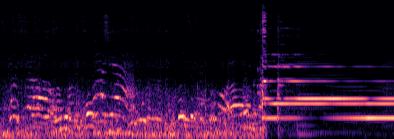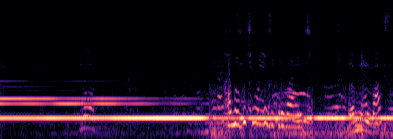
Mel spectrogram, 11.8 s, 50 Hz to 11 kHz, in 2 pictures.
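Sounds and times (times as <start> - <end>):
lively crowd chatter: 0.0 - 11.8
speech: 0.4 - 4.0
ship's bell ringing: 3.9 - 11.8.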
